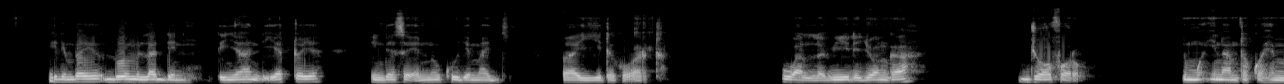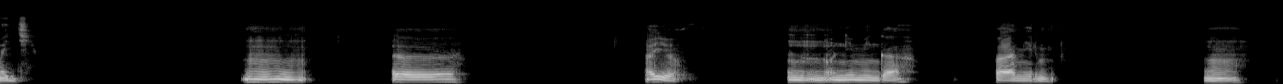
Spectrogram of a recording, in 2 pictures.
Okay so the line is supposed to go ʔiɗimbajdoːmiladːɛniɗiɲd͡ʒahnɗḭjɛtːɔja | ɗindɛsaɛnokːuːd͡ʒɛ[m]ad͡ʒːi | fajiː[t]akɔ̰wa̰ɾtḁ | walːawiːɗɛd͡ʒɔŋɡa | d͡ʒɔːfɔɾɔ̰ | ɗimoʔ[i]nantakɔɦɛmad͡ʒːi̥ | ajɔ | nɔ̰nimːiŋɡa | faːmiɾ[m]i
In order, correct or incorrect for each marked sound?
correct, correct, correct, correct

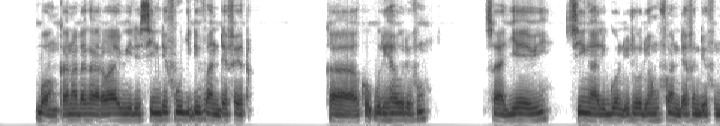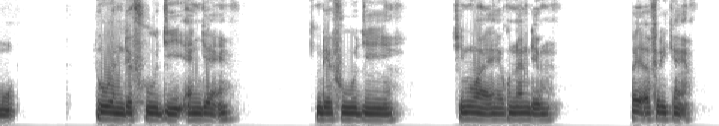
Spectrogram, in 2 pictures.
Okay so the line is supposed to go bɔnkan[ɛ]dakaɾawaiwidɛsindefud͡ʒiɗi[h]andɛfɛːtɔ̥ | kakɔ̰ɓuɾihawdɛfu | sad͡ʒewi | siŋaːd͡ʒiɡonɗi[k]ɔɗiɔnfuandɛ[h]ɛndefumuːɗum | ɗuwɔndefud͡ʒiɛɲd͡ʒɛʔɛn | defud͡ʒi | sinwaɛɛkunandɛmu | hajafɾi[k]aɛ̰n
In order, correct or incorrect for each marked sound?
incorrect: a, incorrect: f, incorrect: t, incorrect: f, correct

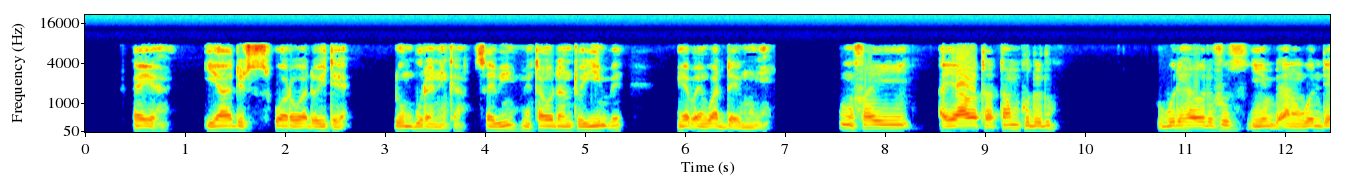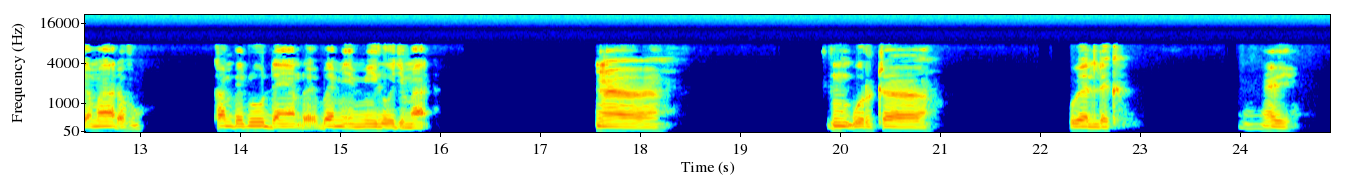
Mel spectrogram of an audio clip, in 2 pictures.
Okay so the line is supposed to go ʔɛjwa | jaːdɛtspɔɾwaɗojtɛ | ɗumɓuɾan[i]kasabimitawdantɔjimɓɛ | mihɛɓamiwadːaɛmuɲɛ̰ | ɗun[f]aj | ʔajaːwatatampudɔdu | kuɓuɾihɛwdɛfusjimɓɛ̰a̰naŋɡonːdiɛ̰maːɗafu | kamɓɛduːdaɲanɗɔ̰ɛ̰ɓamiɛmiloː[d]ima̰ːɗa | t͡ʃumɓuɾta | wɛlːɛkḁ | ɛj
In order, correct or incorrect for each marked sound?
correct, correct, incorrect: d͡ʒ

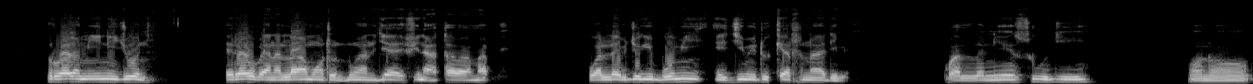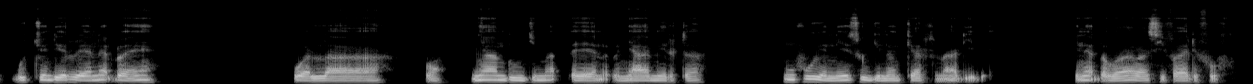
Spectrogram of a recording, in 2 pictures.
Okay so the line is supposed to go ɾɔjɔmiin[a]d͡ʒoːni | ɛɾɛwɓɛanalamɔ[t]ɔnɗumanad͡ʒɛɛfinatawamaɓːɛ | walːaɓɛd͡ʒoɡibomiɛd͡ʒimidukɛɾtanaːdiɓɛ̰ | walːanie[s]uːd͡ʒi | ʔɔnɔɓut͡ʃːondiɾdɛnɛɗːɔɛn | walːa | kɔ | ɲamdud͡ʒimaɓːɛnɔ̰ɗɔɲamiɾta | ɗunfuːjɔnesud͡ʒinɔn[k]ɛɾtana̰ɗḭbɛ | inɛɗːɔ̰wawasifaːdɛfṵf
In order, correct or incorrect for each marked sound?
incorrect: i, correct, correct, correct

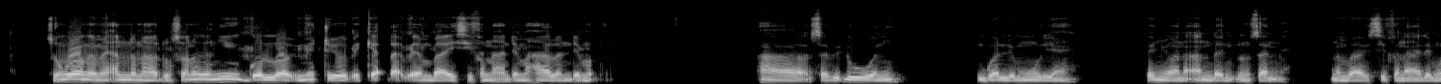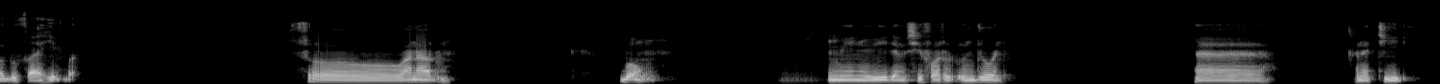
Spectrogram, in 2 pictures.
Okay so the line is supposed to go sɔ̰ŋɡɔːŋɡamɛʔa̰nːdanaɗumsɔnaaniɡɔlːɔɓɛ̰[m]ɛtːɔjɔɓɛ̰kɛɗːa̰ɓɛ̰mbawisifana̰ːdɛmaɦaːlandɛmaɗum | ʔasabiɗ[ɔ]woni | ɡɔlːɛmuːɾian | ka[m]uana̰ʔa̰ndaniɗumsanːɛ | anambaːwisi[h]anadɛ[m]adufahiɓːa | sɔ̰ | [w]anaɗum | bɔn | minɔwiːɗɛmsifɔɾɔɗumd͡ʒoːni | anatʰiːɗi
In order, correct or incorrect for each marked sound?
correct, incorrect: u, incorrect: ɲ, incorrect: f, correct, correct

